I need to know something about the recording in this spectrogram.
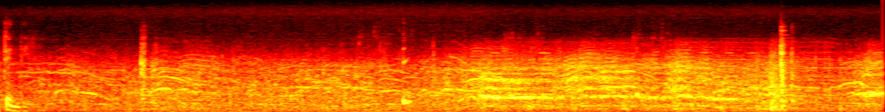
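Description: Glasses clink on a tray.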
